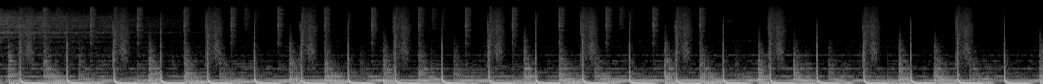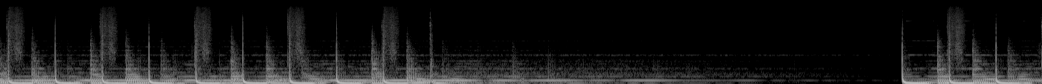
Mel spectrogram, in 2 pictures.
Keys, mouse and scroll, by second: 5.4-8.2 middle drag, 6.5 k, 13.5-17.6 middle drag, 17.7-20.2 middle drag.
